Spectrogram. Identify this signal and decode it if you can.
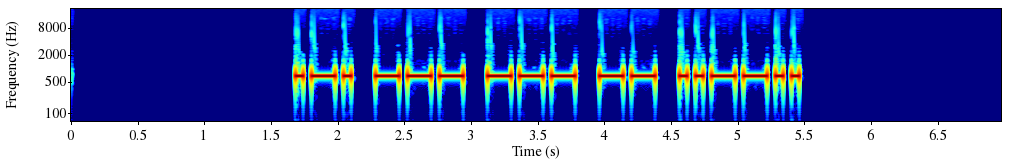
Morse code, heard as a keyed tone, about 20 wpm, 700 Hz. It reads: ROOM?
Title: 4x Word-Spacing - Sentences from Top 300 Words - 20wpm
